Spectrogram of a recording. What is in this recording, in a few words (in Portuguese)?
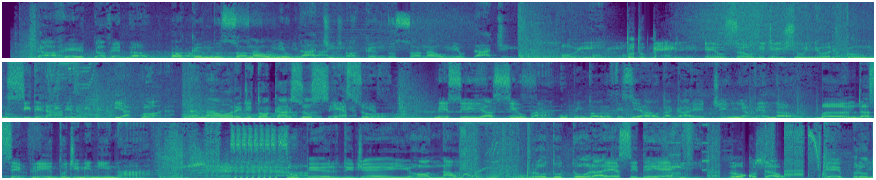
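♂, vozes para vinhetas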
